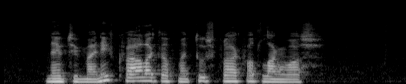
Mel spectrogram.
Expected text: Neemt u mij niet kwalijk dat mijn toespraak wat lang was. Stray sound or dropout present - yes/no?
no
